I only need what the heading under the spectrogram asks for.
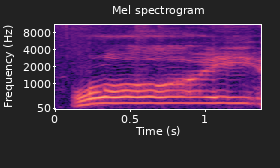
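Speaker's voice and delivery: sudden high Aussie "Oi!"; mock Aussie shout. Jokingly shouting to the room in a mock Aussie call. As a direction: bark it like a cartoon Australian. Australian shout after joke.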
